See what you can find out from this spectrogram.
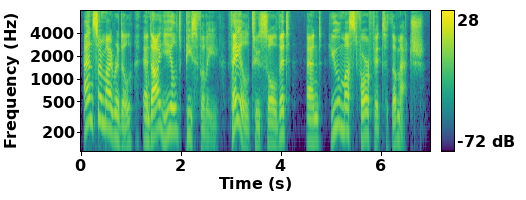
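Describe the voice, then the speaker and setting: A man voicing a jovial, wise and sly old brewmaster warrior who talks in measured, ceremonious riddles, as in a fantasy story. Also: fairly high pitch, huge pitch swings, no echo, studio quality, pitched above the performer's own voice. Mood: sly, challenging.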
